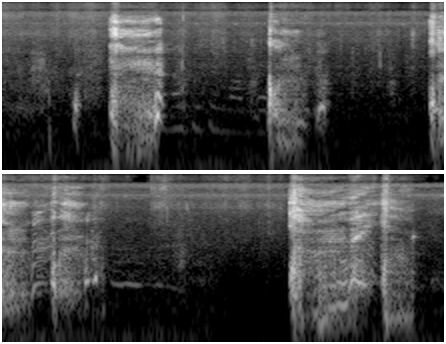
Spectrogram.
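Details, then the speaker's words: Persistent harsh cough in four bursts, some doubled, with brief throat-clearing between; speaker says the cough won't go away despite taking many medicines; cough. "Grabe po guys ang ubo ko. Hindi na naalis. Grabe. Ubo ito."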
